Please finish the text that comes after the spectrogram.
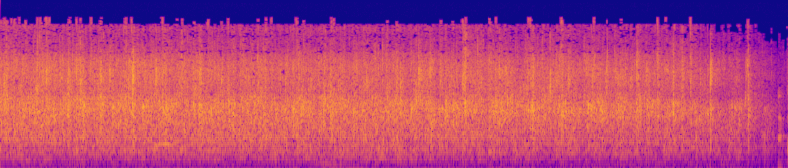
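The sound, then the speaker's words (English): An audience at an evening service gives the readers a round of applause, clapping steadily for several seconds. It is a dense, loud patter of many hands that holds even throughout before starting to thin out at the very end. “Okay, well, why don't we give all our readers a round of applause at this stage for him.”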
